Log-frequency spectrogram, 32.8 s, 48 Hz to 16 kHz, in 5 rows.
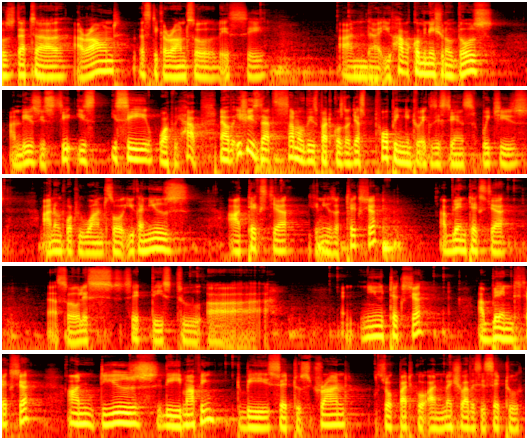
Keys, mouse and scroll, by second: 1.7-3.2 shift+drag, 4.3 shift+click, 4.6 space, 9.7 space, 10.6-12.1 shift+drag, 13.0 click, 16.5 click, 19.4 click, 20.8-21.4 drag, 22.0 click, 25.1-26.1 drag, 27.8-28.3 drag, 29.0-30.1 drag, 30.9 click, 31.8 click.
